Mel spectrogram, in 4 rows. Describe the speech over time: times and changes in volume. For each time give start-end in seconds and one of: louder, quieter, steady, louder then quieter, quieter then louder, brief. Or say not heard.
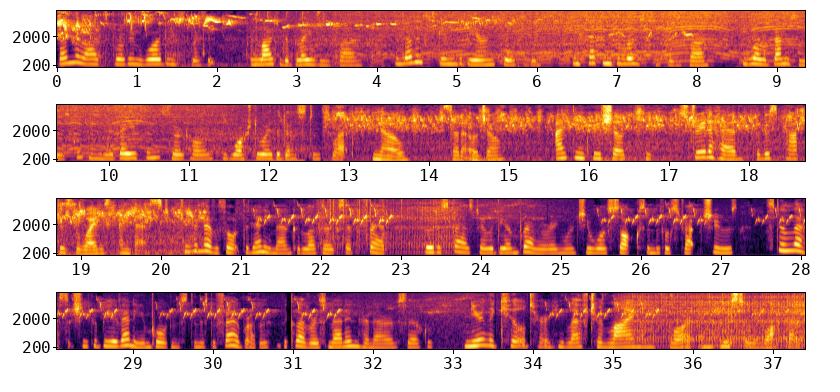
0.0-37.3 steady.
